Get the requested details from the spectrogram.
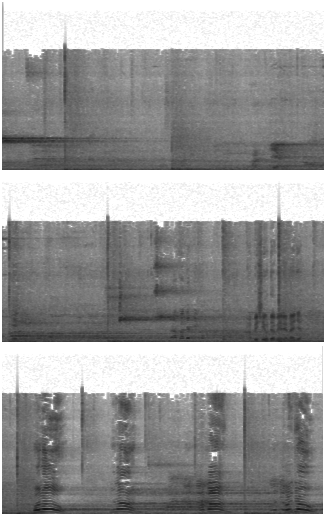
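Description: A basketball bounces with hollow thuds.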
